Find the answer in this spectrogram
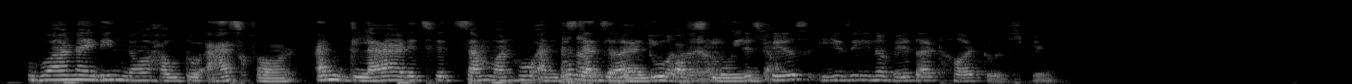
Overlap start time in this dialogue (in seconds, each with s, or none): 5.6 s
